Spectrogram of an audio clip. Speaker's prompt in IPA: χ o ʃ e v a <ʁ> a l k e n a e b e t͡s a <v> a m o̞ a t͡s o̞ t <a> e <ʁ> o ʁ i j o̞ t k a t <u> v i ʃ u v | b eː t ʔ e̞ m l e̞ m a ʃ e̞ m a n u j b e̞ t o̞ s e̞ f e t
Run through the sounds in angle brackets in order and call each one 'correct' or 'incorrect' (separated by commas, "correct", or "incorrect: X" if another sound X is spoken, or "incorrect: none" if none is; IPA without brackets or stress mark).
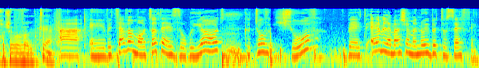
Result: incorrect: v, correct, correct, incorrect: z, correct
